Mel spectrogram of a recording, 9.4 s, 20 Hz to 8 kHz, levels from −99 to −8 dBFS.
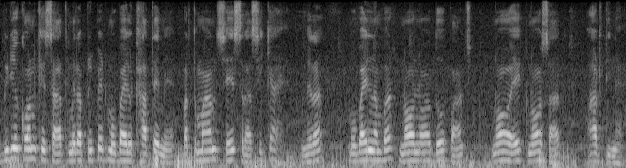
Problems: constant background noise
